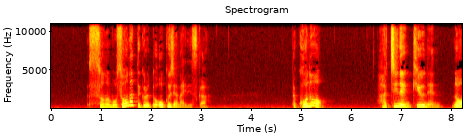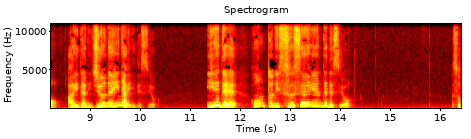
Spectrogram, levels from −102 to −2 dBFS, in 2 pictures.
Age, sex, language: 40-59, female, Japanese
